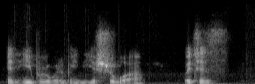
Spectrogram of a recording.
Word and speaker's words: Yeshua: Because I thought it was supposed to be pronounced Yeshua. It's Oh, it Yeshua. would be Yes, it is Yeshua, but Joshua is Yehoshua.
